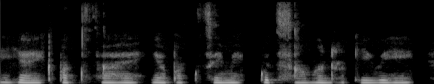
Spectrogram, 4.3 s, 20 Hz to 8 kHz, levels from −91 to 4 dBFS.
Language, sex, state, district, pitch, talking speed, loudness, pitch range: Hindi, female, Uttar Pradesh, Etah, 205 Hz, 165 wpm, -39 LUFS, 200-215 Hz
